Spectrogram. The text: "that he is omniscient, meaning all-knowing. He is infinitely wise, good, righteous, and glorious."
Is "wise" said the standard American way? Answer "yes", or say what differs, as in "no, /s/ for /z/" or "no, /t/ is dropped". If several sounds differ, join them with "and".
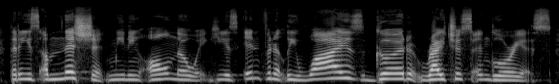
yes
